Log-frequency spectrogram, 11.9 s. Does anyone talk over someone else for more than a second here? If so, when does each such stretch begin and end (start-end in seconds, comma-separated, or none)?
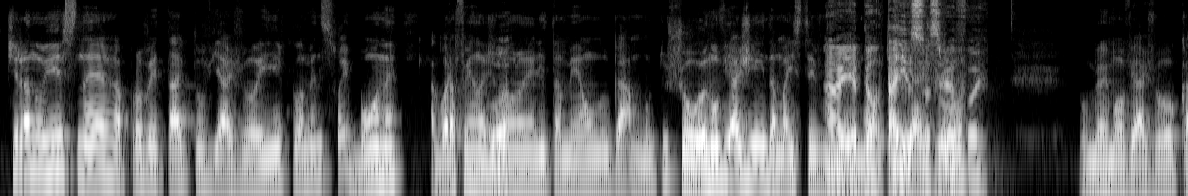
8.2-9.7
